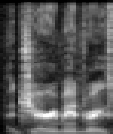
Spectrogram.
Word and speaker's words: gerrymandering: Gerrymandering's been around since. Although I say gerrymandering, another fun fact, pronounced gerrymandering because it was named after a man, Mr. Gary, from I want to say Connecticut, maybe Rhode Island.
